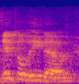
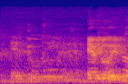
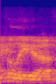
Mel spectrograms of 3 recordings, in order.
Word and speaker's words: Ippolito: Yeah, can you say it again? It's Ippolito. Ippolito. Not Ippolito. Yeah. Like, I said every version that was wrong.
